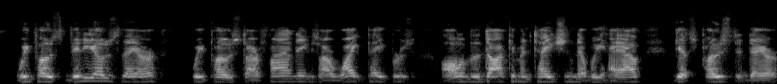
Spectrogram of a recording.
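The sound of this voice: With a bright, sharp tone, a man talks at a medium pitch with ordinary pitch variation.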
